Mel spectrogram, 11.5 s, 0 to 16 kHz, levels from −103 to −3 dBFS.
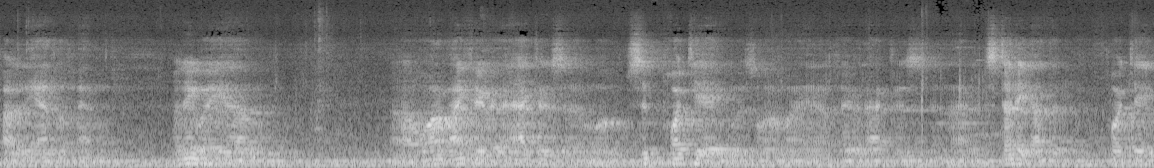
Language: English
